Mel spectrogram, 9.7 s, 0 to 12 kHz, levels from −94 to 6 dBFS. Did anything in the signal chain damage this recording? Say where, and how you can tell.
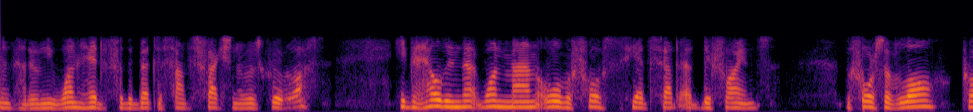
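Yes. Throughout, the speech sounds thin, buzzy and synthetic, confined to roughly 150 Hz to 3.6 kHz. That is the AMR narrowband mobile codec at the codec stage: a vocal-tract model with sparse pulse excitation, heavily degraded at a low rate that fits about 5.9 kbps.

At the network stage, lost AMR speech frames cause brief smeared, fading gaps from 2.78 to 3.02 s and from 6.10 to 6.23 s. The decoder stretched the last good pitch and filter with falling gain, consistent with about 60 ms and 100 ms of missing frames.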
